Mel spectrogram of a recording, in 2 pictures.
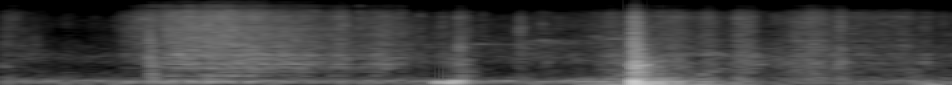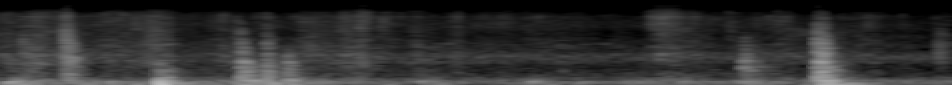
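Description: Scattered knocks and thuds of gear being handled in a small boat, the loudest about two and a half seconds in, with a brief rushing hiss about half a second in.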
